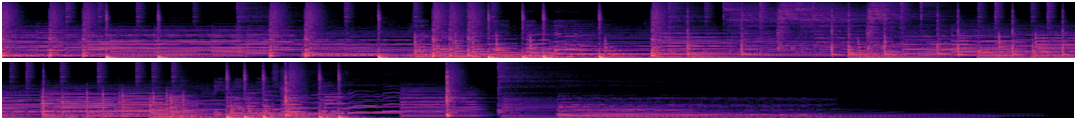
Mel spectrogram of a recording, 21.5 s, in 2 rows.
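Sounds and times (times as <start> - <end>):
band practicing: 0.0 - 16.8.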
